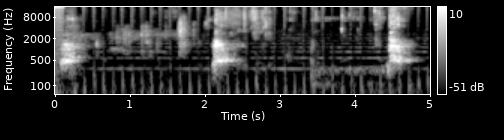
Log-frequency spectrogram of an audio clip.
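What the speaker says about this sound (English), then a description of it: "a dog started barking" A dog barks three times in short, loud bursts spaced a couple of seconds apart, with a steady low hum and faint rhythmic ticking running underneath between barks.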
